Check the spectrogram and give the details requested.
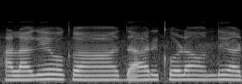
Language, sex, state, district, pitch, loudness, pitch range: Telugu, female, Andhra Pradesh, Srikakulam, 215 Hz, -19 LUFS, 210-220 Hz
